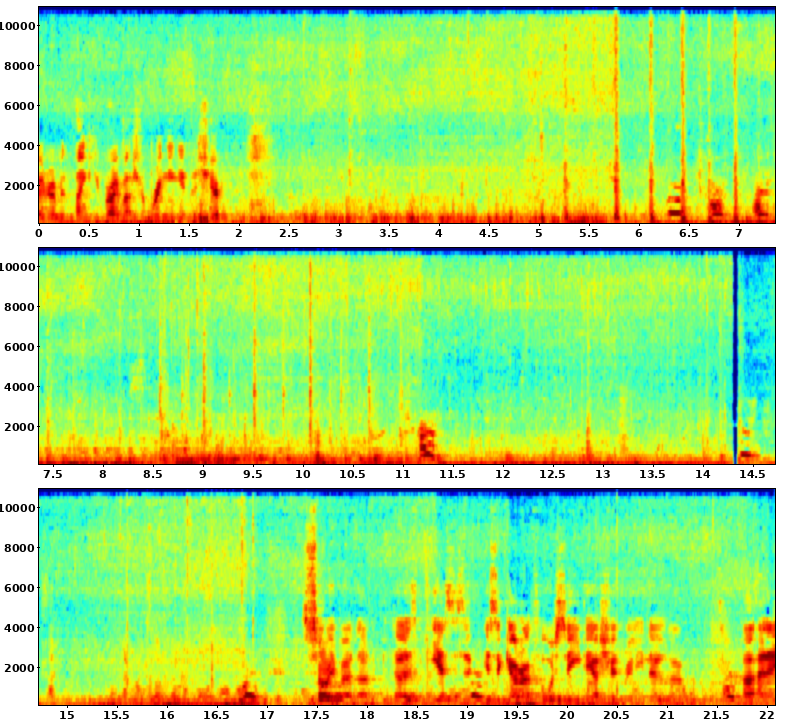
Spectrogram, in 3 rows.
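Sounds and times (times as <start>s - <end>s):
steam engines rumbling: 0.0s - 22.0s
background voices: 6.2s - 22.0s.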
